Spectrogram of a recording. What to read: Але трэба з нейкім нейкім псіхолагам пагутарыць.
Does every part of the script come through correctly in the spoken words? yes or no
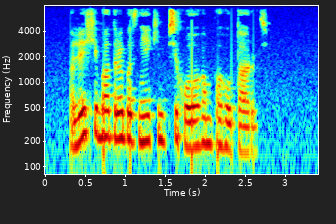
no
